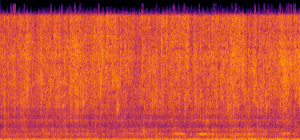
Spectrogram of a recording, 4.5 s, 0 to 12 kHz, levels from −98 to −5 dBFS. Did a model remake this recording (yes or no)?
yes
